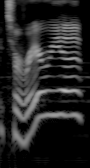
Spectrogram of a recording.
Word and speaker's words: Terraria: I would say Terraria, Fallout New Vegas, and what are some other games we did?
